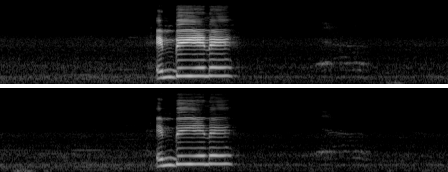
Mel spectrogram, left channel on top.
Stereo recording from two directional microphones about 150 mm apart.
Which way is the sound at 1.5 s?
15° right (ahead or behind).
